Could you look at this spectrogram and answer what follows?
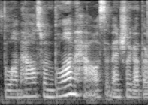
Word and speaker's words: Blumhouse: But when I keep wanting to say Blumhouse, but I guess it's pronounced Blumhouse.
